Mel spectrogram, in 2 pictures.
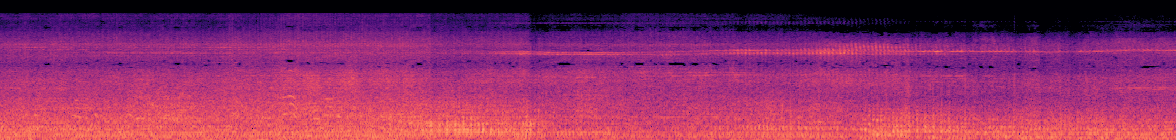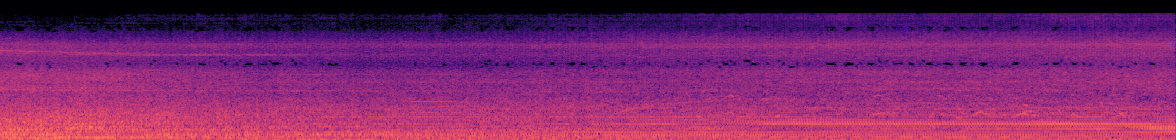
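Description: Aircraft engine drone that grows louder over the first several seconds, then slowly fades as it passes, with voices heard now and then.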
